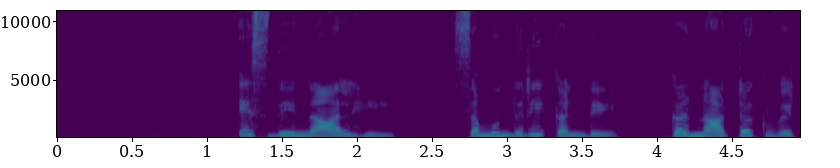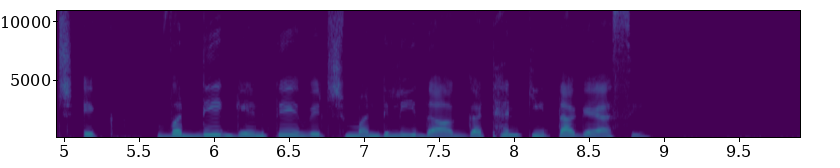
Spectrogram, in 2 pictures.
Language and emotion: Punjabi, neutral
